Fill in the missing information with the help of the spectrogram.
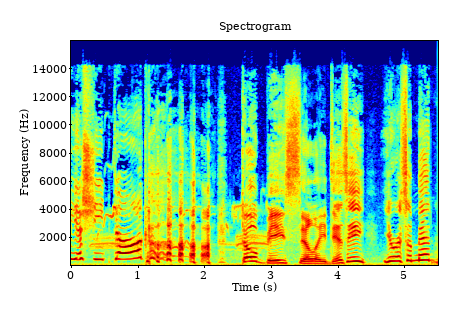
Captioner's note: laughing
